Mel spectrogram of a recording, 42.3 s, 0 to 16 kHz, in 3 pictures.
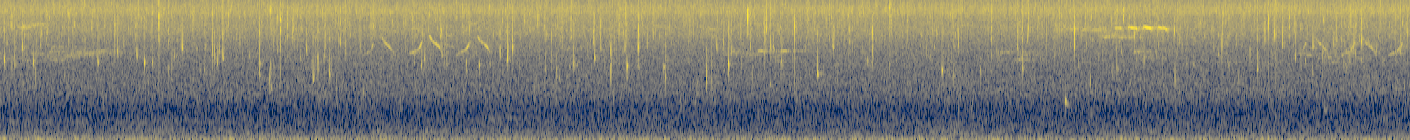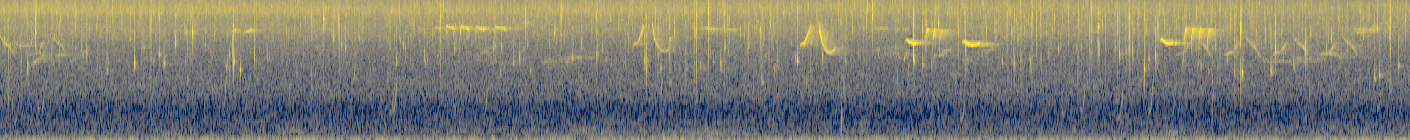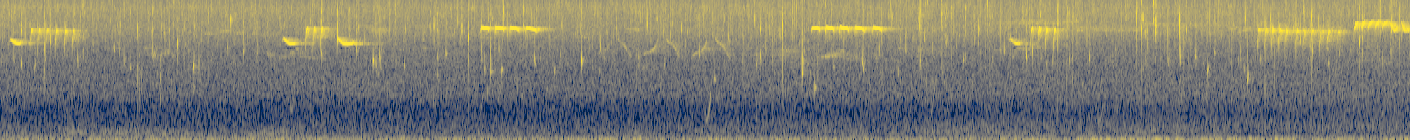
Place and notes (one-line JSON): {"title": "Picos de Urbion, Soria, Spain - Picos de Urbion - paisagem sonora", "date": "2013-05-16 00:58:00", "description": "Uma paisagem sonora de Picos de Urbion, junto ao nascimento do rio Douro. Mapa Sonoro do rio Douro. A soundscape from Picos de Urbion, next to the source of the Douro river. Douro river Sound Map.", "latitude": "42.00", "longitude": "-2.89", "altitude": "1901", "timezone": "Europe/Madrid"}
